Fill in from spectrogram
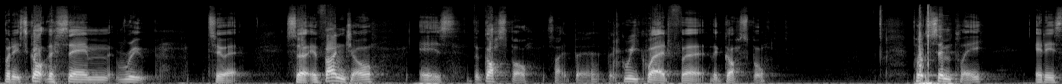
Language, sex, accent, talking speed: English, male, British, 145 wpm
